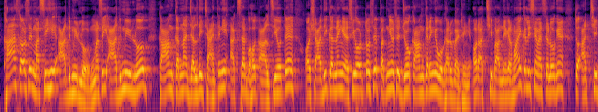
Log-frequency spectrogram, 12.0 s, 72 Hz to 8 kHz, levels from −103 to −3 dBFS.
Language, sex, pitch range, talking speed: Hindi, male, 130-180 Hz, 240 wpm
